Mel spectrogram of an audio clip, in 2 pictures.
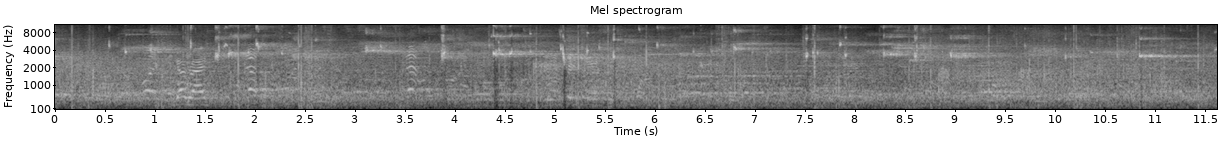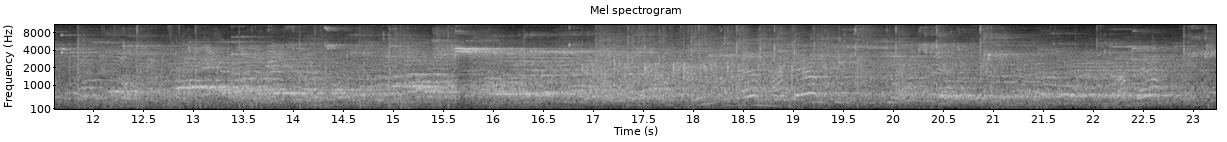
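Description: A crowd of spectators and young players chatter and shout in an echoing hall.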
